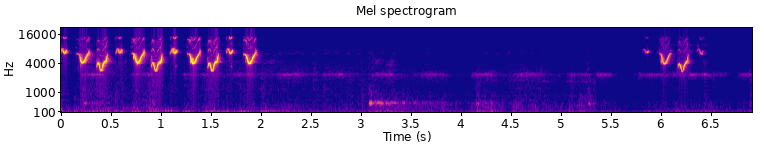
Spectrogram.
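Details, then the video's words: Java sparrow afternoon song that draws other birds into singing: a rapid two-second burst of high, bright chirps, then near silence with a faint low sound, ending with a short repeat of three chirps. "Kicau gelatik batu di sore hari ini bisa memancing gelatik lain untuk ikut berkicau"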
